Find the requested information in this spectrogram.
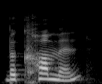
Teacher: Bekommen has got its emphasis on the second syllable.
